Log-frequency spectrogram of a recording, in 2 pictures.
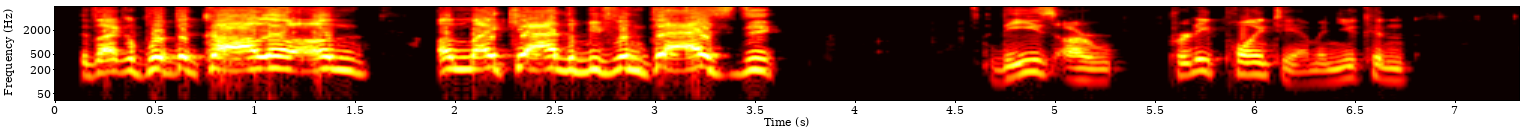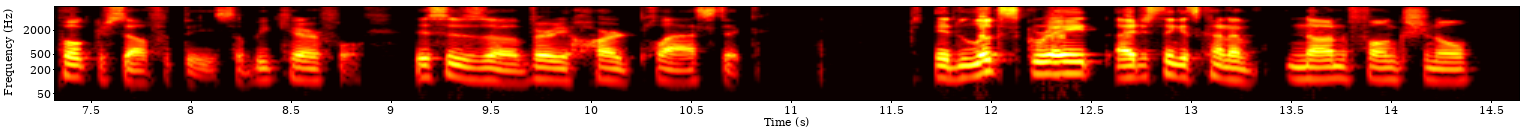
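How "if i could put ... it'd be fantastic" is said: very loud, high-pitched, belted-out exclamation. Reviewing a toy collar, doing an Arnold Schwarzenegger impression. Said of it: "That's how Arnold Schwarzenegger would".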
